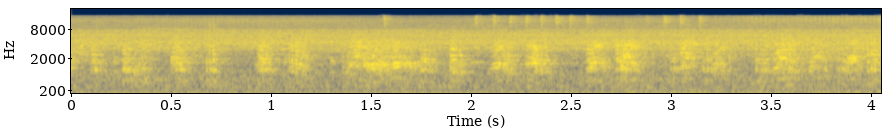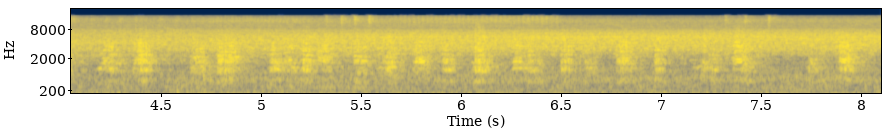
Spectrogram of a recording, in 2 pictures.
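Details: A pair of great egret fledglings in sibling rivalry after a feeding, one bullying the other; steady run of dry clicking notes, roughly two each second, against a heavy hissing backdrop.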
